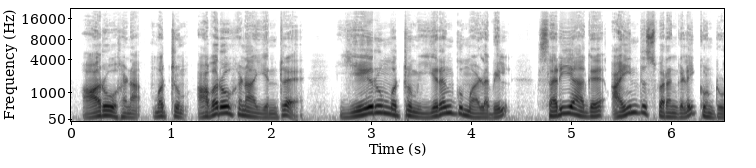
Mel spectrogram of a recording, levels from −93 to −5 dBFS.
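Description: From 1.87 s to 3.52 s, just after "ஆரோஹனா மற்றும் அவரோஹனா", the speech shows scattered short gaps: around ten packets went missing or arrived too late, and the receiver covered each hole by stretching the preceding sound. Together they patch roughly a tenth of a second, the longest near 30 ms, so the speech stays clear but carries brief ticks and smeared hiccups. A spectrogram would show thin vertical seams with horizontally smeared partials, and the waveform would show small repeated or flattened segments.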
